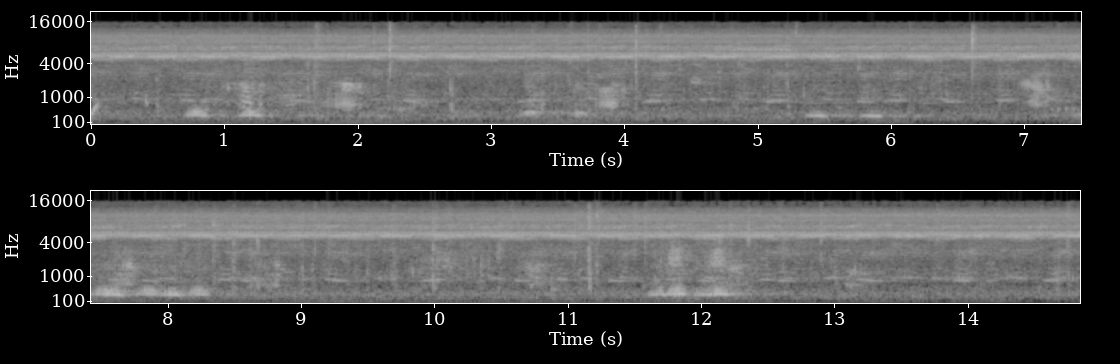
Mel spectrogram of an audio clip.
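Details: Night frog chorus of low, clipped croaks in uneven groups, some louder calls standing out near the end, with a steady high insect hum behind.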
